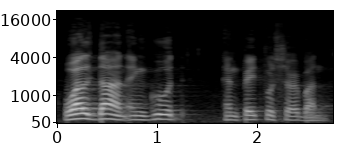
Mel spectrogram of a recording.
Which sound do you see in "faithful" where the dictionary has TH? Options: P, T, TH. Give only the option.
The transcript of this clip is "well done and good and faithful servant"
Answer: T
